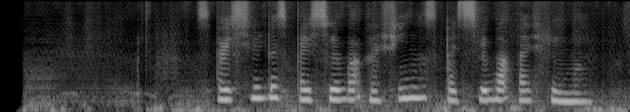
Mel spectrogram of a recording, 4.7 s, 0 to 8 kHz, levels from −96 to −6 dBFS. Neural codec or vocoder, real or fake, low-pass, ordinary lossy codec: codec, 16 kHz, 1 kbps, FreqCodec, smaller model; fake; none; none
